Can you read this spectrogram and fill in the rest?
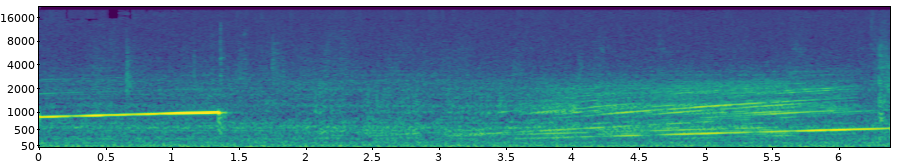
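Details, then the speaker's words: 1929 Victor RE-45 radio, amplifier and speaker checked with a low-frequency sweep tone: rising tone comes through rough and buzzy with raspy overtones; speaker suspected of distorting on bass, amplifier not yet ruled out. "I'm gonna guess that's the speaker doing that"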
